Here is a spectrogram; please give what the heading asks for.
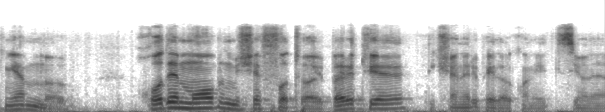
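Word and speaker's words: fauteuil: ها به مبل میگن فوتوی، F A U T E U I E L که ادش هم تلفظ میشه فوتوی، به فوتوی میگن مبل.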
